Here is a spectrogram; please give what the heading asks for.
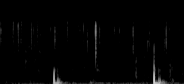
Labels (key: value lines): label: biophony, double pulse
recorder: SoundTrap 300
